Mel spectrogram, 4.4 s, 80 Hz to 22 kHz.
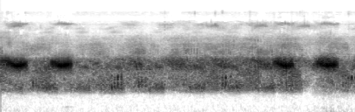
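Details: Frogs calling from lotus rice paddies beside a rural road, Echizen, Fukui Prefecture, Japan, 12 June 2021; a continuous rasping chorus with a few loud short croaks standing out near the start and end.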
